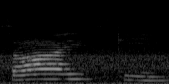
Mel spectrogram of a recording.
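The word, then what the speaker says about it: Syksy: you spell that s-y-k-s-y wait how do you pronounce saw ski yeah s-y-k-s-y size key hey look mate can I just call you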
